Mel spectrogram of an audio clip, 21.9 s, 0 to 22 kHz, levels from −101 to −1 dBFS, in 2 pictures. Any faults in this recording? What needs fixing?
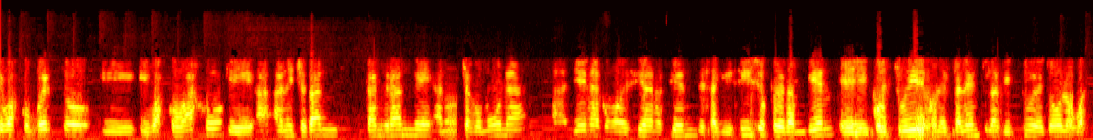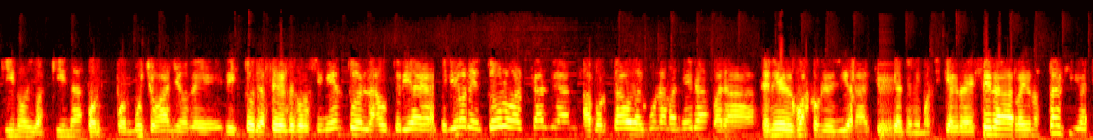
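Lost LE Audio frames cause short dropouts at 0.32, 4.48 to 4.56, 9.16 to 9.36, 10.69, 15.22 to 15.26 and 19.73 to 19.87 seconds. The longest gaps run about 80 to 150 ms. At 9.16 the losses come in bursts spread over 200 ms, with the longest run around 50 ms. In each gap the decoder replays the last spectrum with scrambled phase. Tones smear into noise. The longer gaps fade toward silence. Improving the Bluetooth link margin or adding retransmission headroom would prevent these losses.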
